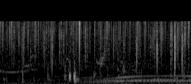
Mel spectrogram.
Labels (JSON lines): {"label": "biophony", "recorder": "SoundTrap 300"}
